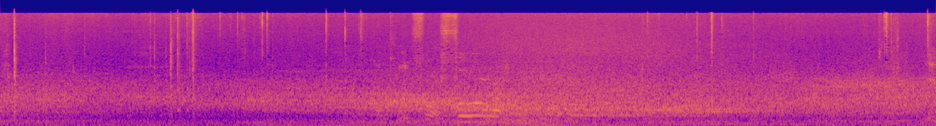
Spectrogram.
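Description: Scattered light clicks as multimeter probe tips are touched to golf cart battery terminals, over a low steady rumble that grows louder about halfway through.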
